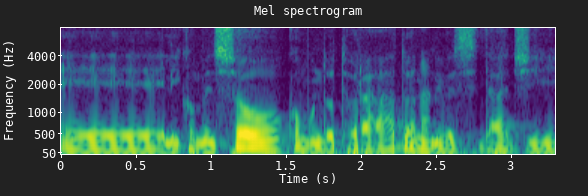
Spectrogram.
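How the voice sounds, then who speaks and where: With an Italian accent, a man speaks at a fairly slow pace in a very deep, low pitch and a dark, mellow tone, in a very clean recording with a silent background. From Italy. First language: Italian (speaking Portuguese). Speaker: researcher. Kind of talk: lecture. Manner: halting with many hesitations.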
